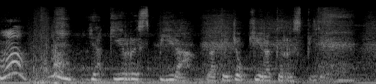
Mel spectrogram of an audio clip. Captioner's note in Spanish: Quejidos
